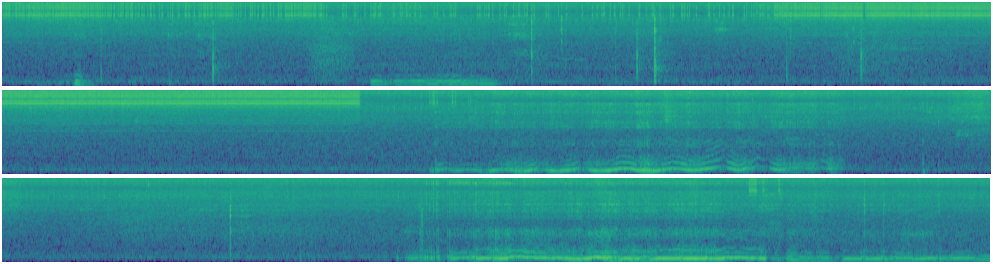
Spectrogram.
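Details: George, a sleeping pet spaniel, snores and blows bubbles indoors. Short low snorts give way to longer loud rasping snores with wavering buzzy breaths, repeated in steady cycles, and a faint high hiss for a few seconds.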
